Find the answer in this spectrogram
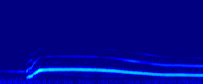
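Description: A wolf gives a long, smooth howl that rises quickly, holds steady, then slowly sinks lower.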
